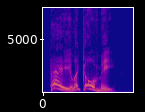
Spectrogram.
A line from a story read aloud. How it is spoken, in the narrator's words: Daphne shouted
